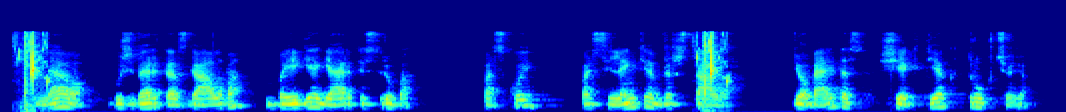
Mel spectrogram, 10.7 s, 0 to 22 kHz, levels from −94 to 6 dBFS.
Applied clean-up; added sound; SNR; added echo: classical method WPE with log-MMSE.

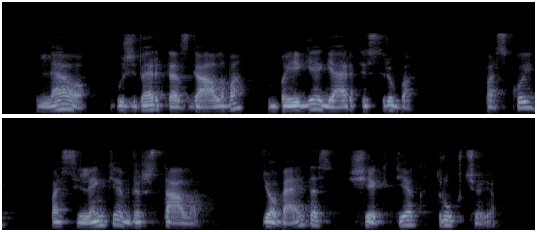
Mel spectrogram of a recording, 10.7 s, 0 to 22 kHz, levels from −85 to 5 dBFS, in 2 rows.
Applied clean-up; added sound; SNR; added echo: none; none; none; none.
